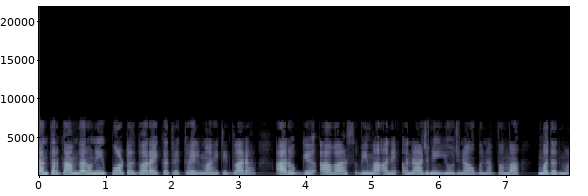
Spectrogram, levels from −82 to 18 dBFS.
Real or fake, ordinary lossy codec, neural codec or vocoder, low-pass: real; none; none; 7.2 kHz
